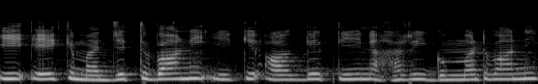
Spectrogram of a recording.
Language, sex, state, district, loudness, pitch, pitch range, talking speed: Bhojpuri, female, Bihar, East Champaran, -27 LUFS, 240 Hz, 225-255 Hz, 110 wpm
